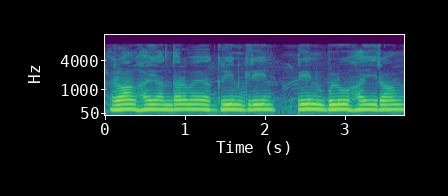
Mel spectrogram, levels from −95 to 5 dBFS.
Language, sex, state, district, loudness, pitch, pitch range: Maithili, male, Bihar, Vaishali, -13 LUFS, 160 Hz, 155-165 Hz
